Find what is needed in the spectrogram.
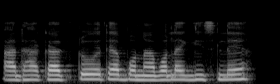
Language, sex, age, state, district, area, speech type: Assamese, female, 30-45, Assam, Majuli, urban, spontaneous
